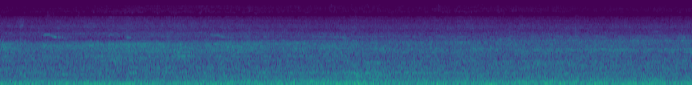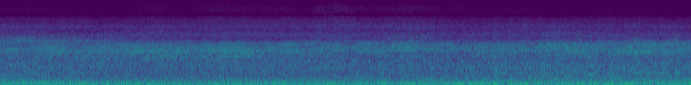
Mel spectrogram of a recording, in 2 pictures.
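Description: Passenger coaches of a train running through a station, close by: a steady rumble of wheels on rails with a rush of air, even throughout.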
